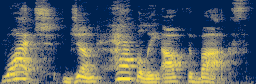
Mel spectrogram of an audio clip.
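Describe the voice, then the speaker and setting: A woman reading a children's story aloud as narrator, in a measured, expressive storytelling manner. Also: low voice, slight background noise. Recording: roomy, echoing space.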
